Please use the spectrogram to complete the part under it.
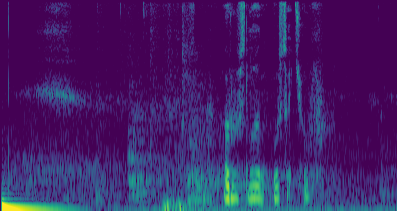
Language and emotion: Russian, neutral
